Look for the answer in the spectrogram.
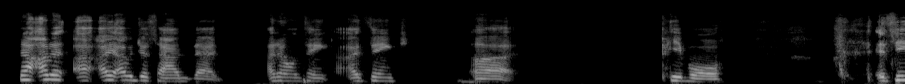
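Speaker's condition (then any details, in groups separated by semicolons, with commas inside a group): Cerebral palsy; from birth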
